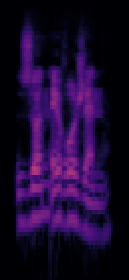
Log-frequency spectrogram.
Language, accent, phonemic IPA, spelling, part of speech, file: French, France, /zɔ.n‿e.ʁɔ.ʒɛn/, zone érogène, noun, LL-Q150 (fra)-zone érogène.wav
- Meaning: erogenous zone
